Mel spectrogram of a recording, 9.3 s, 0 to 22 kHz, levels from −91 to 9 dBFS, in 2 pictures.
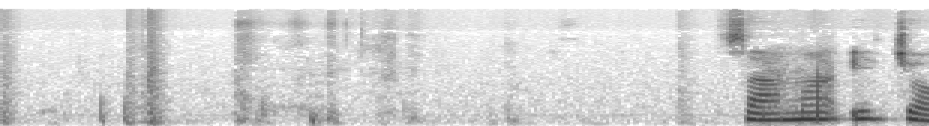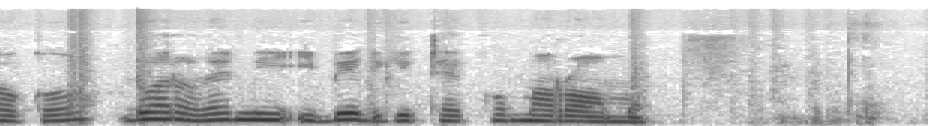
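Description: From 1.16 to 2.08 s, and again from 8.04 s after "ibed gi teko moromo" to the end, the speech turns swallowed and faint, dipping about 13 dB, then about 18 dB. This is speech cut by the noise suppressor, which mistook quiet speech for the low room noise and turned it down.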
